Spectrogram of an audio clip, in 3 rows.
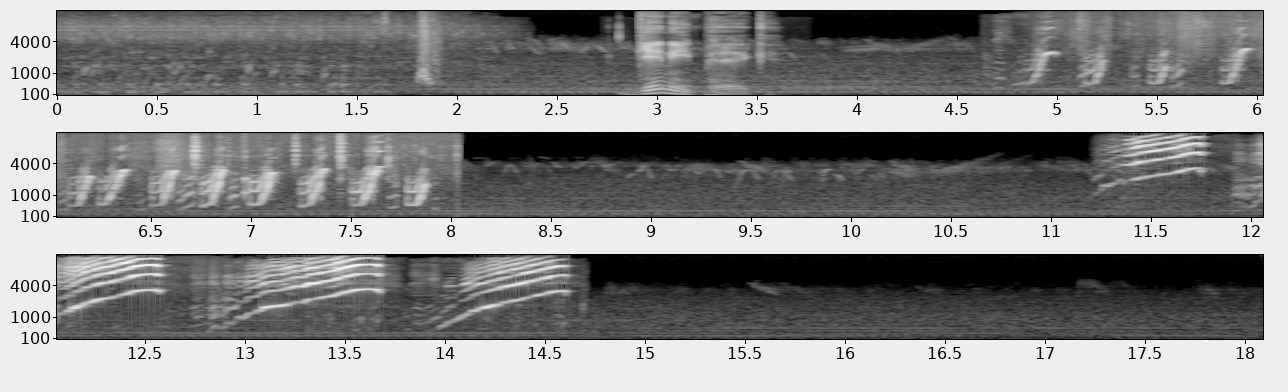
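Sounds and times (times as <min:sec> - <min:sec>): guinea pigs squeaking: 0:04.7 - 0:08.0, 0:11.3 - 0:14.6.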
